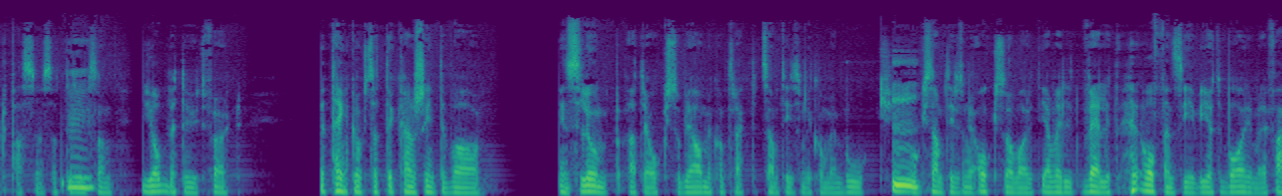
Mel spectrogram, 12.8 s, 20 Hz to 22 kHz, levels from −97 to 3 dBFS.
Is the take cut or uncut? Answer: uncut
